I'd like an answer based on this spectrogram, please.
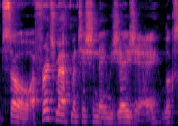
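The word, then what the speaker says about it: Jaeger: than that um so a French mathematician named JJ looks like Jer but pronounced JJ solved that figured out that this number is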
